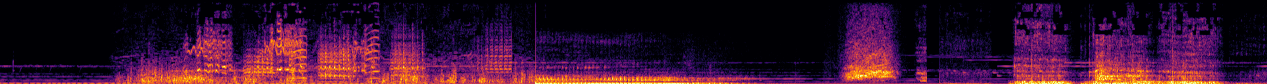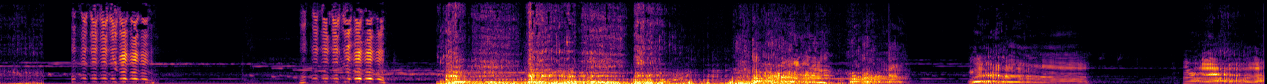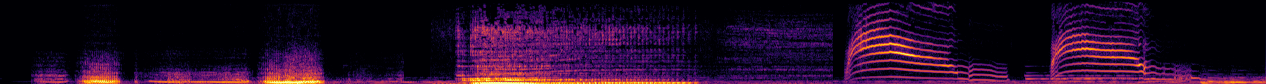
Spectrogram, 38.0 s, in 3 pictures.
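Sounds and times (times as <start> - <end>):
background music: 0.0 - 38.0
elephant calls: 1.8 - 5.3, 8.4 - 10.9
lion roaring and growling: 5.1 - 7.4, 8.4 - 13.2, 17.0 - 21.8, 22.4 - 23.6, 24.5 - 28.7, 29.7 - 33.8.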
